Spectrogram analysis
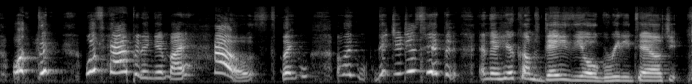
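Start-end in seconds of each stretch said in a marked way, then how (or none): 0.1-4.6 high squeals of laughter through the words; laughing disbelief. Real, not acted. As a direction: crack up while asking what's happening. Toast hits son, mom reacts.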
